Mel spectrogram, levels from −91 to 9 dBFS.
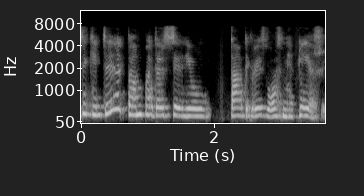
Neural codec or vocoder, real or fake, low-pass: codec, 16 kHz, 2 kbps, FreqCodec, larger model; fake; 7.2 kHz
